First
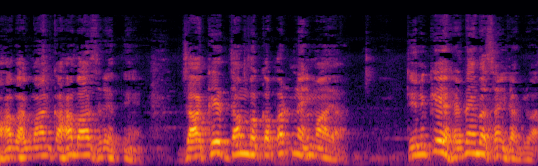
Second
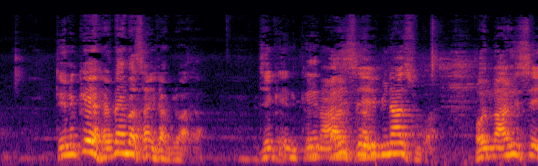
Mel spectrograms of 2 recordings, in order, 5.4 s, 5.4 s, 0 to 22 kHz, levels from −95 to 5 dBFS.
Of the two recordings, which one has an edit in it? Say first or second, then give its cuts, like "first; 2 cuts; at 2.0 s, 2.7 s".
second; 1 cut; at 3.4 s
